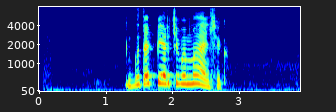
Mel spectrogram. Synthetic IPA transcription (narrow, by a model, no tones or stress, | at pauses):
ɡut̪ɐpʲert͡ɕɪvɨmalʲt͡ɕɪk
